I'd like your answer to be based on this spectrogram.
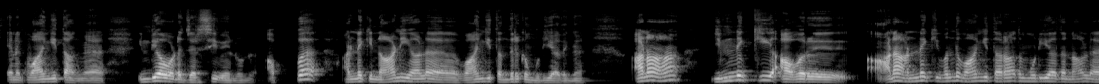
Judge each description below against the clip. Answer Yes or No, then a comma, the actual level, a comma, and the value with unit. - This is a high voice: No, low, 135 Hz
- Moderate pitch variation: No, wide, 6.0 semitones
